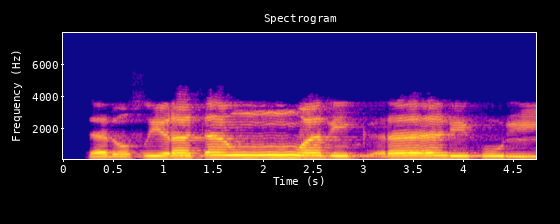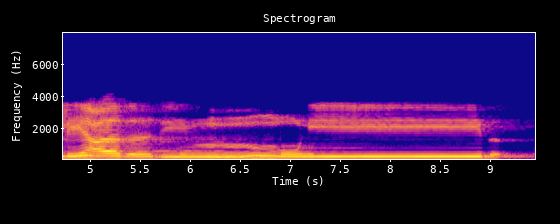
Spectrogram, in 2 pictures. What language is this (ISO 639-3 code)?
ara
